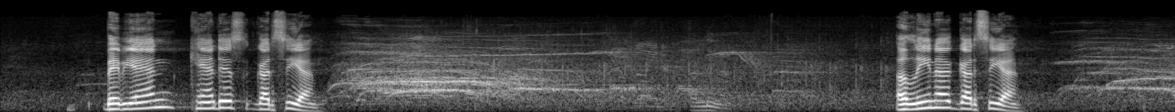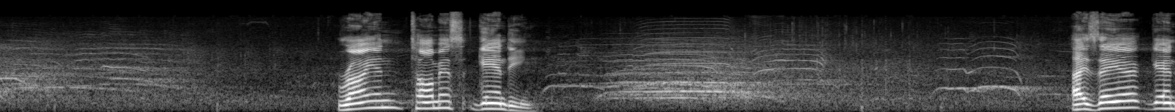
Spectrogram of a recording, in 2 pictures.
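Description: A man reads out names through a microphone and loudspeakers in a large echoing hall.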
